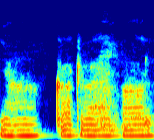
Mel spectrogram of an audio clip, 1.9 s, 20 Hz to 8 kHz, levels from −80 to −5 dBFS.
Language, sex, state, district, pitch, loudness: Hindi, male, Uttar Pradesh, Jalaun, 120 Hz, -19 LUFS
